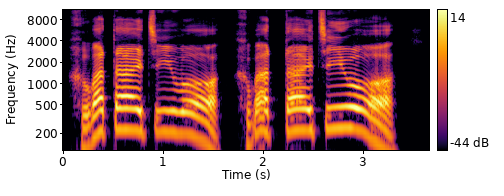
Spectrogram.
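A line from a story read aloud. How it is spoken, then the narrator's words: Cat captain yelling over crowd. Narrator (Russian): Поверх ропота трибун капитан котов вопит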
